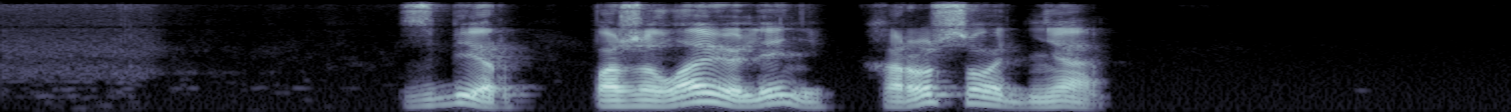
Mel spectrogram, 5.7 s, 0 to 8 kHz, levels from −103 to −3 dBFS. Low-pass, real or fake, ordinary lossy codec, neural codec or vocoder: 7.2 kHz; real; none; none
